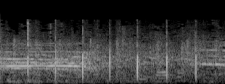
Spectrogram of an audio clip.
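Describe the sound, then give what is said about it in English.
Audience clapping to welcome the band Crossfade at a student gathering: a steady, evenly spaced series of sharp claps over a constant murmur of crowd noise. “Hey, give a hand for these guys. We're stoked to have them here tonight.”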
